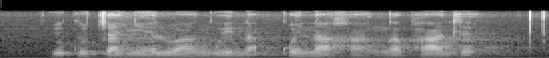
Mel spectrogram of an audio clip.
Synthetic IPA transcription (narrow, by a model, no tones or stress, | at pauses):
jok̬ʼud̥ʒ̥ʱaŋɛlwakʼwɛnaxaŋɡʱapʰaːnd͡ɮʱɛ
